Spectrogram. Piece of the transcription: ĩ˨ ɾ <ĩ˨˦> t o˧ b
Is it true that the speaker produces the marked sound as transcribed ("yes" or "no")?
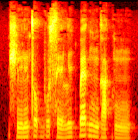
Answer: yes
